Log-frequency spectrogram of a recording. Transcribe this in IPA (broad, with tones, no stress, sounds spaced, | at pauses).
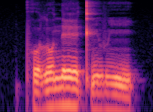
pʰ o˨ l o˦ n eː˦˨ kʼ ĩ˨ β ĩ˨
